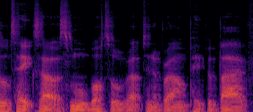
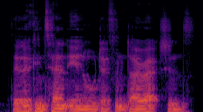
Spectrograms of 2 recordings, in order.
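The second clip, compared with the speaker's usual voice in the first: usual speaking voice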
